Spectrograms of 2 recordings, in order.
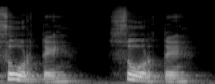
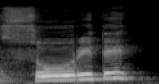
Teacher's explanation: This is what we call elision. And also, the shortening of the long vowel before double consonants, rt. So before that, in Egyptian Arabic, in no way you are not allowed to pronounce a long vowel. · First of all, the elision of the E sound.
